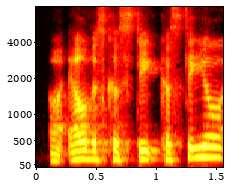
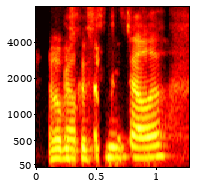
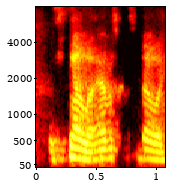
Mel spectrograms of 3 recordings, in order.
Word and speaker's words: Elvis Costello: Unfortunately, he won Elvis Castillo. Am I saying it right? Elvis Costello. Elvis Costello.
